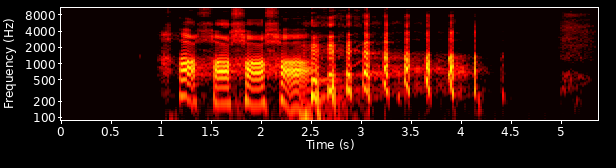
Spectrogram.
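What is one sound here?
A young woman laughs close to a microphone.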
